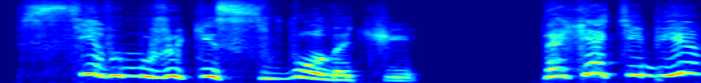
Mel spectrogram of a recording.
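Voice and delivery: high, loud raging shout; enraged yelling. A narrator's reading. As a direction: rant at all men in fury. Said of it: "разъярилась Ольга".

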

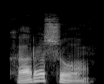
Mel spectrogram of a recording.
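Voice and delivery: usual speaking voice

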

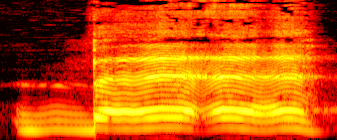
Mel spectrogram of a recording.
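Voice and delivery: bleating like a lamb. A narrator's reading. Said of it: "bêlant comme un agneau". (bêlement d'agneau)

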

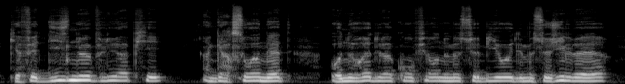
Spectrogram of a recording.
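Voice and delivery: high, forceful declamation to a crowd; voix de stentor. A narrator's reading. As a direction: proclaim your merits to the onlookers. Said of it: "d'une voix de stentor". (déclamation publique, haute et forte)

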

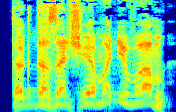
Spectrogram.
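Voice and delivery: high whiny frightened thug; a cornered petty crook pleading; scared thug voice. A narrator's reading.

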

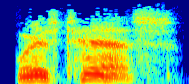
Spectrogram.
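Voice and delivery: a lightly stern demand. A narrator's reading. Knight questioning the dwarf about the missing kender, a hint of sternness. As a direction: ask it firmly, mildly stern. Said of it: "the knight asked the dwarf sternly".

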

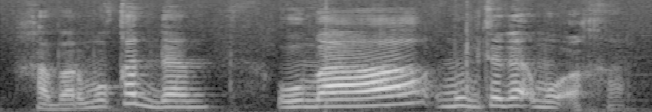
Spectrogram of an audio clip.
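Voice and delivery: ordinary talk

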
